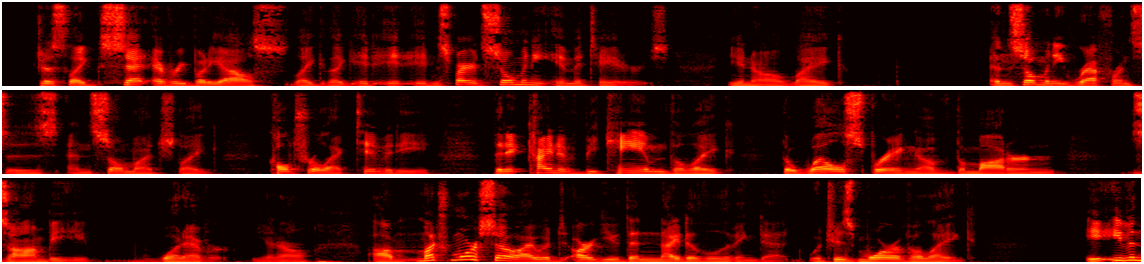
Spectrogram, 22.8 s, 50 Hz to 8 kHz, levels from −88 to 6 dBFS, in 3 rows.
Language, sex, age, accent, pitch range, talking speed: English, male, 20-39, American, 125-160 Hz, 165 wpm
